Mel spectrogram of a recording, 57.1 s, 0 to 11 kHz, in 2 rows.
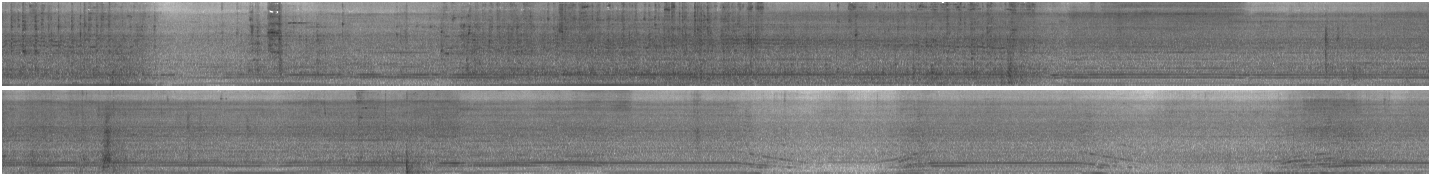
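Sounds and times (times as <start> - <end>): excavator tracks clattering: 0.0 - 3.4, 7.8 - 21.4, 25.1 - 38.8
hydraulic whine: 0.0 - 45.4
diesel engine running: 0.0 - 57.0.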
